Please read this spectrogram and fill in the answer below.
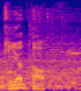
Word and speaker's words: Kyoto: And we're going to Guyoto. GTO is how they say it, by the way, cuz I'm half Japanese since I've been here.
